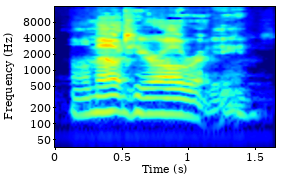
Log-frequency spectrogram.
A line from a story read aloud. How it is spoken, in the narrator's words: Bucky grumbled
